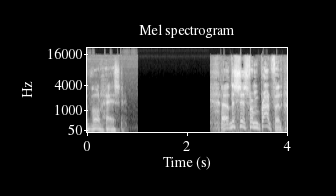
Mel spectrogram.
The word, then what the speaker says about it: Voorhees: It's spelled V O R H WS and I think it's something like Vorhees.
